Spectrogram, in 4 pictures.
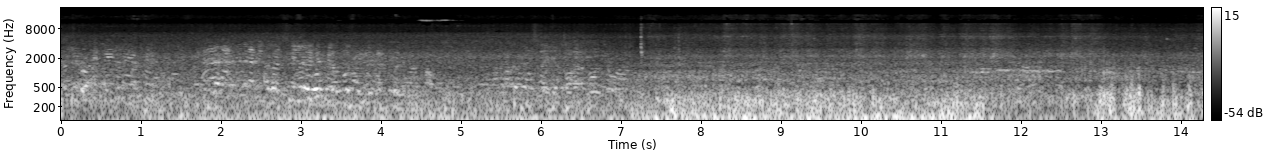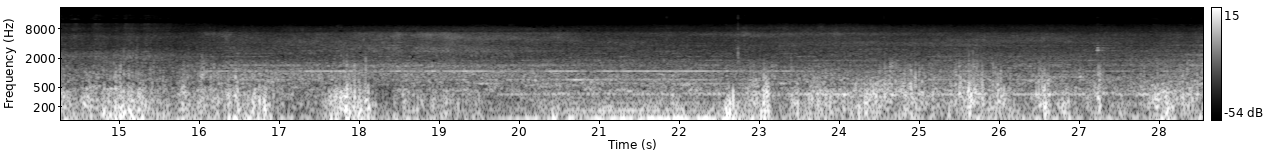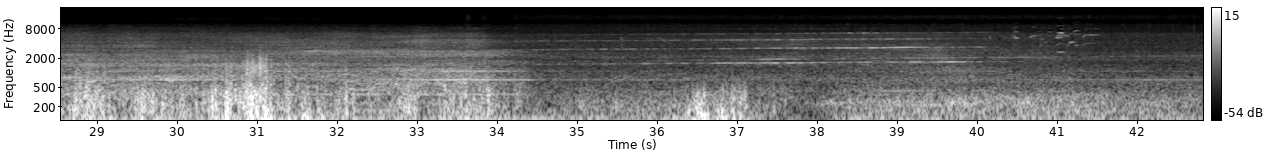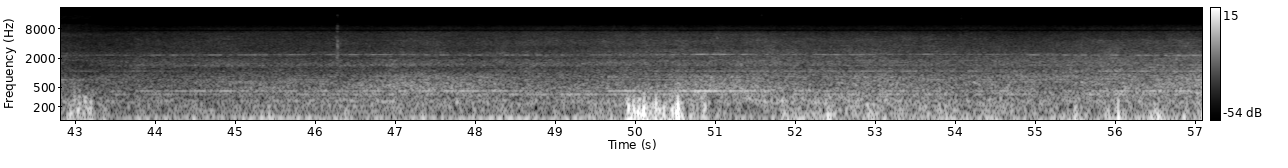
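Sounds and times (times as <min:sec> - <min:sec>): jet engine high whine: 0:00.0 - 0:57.0
wind gusts on microphone: 0:07.1 - 0:57.0.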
